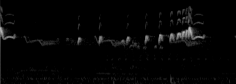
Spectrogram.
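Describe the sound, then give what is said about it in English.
A vermilion flycatcher calls in thin, high-pitched chirps, sparse at first and then quickening into a rapid run of notes near the end, heard alone against silence. “Even its scientific name, a title bestowed by sober museum experts, bows to its flash, Pyrocephalus rubinus, the ruby firehead.”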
